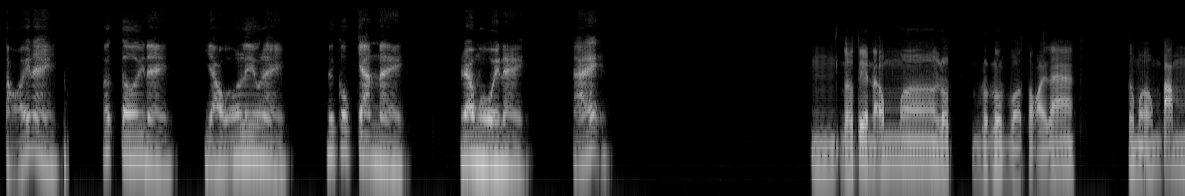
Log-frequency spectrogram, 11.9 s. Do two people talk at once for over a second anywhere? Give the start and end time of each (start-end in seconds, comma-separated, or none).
none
